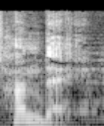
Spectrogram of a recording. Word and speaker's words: Hyundai: It's Hyundai, like Sunday. – Yeah, my apologies to Hyundai and all other owners of a Hyundai. Rhymes with Sunday. – How did you say it? Hyundai? – Yeah, I think so.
